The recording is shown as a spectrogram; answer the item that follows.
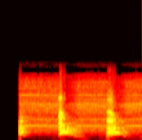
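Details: Puppy barking at a pedicure foot roller, three sharp high barks spaced about half a second apart, each with a falling tail, followed by a woman exclaiming.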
